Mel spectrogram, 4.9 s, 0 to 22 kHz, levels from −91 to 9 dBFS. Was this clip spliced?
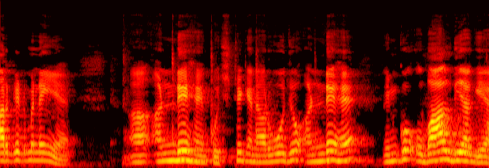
yes; 1 cut; at 1.0 s

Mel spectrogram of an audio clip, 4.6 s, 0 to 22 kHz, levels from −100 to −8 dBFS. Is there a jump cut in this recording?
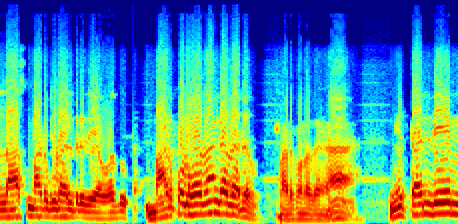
yes; 1 cut; at 1.4 s

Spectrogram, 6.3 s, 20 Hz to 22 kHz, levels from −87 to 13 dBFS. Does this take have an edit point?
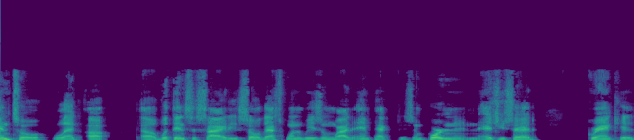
yes; 1 cut; at 1.2 s

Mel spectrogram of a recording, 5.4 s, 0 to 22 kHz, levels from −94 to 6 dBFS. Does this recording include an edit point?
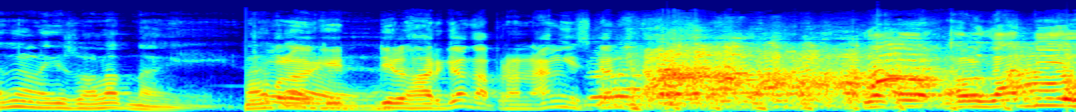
yes; 1 cut; at 1.0 s

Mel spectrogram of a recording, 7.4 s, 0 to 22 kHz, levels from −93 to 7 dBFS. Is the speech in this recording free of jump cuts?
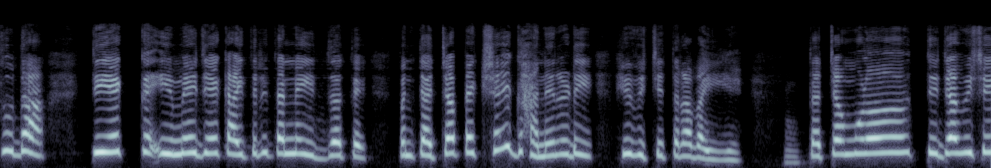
yes; 0 cuts

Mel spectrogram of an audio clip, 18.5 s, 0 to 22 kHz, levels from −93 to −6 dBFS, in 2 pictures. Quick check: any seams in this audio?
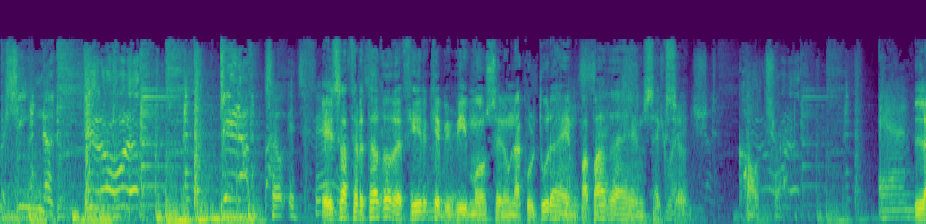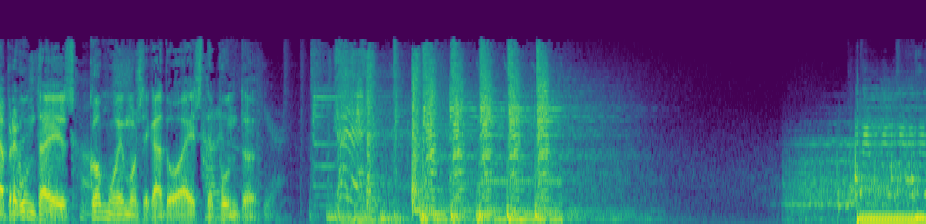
no; 0 cuts

